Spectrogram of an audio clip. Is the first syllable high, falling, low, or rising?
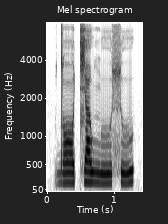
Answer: low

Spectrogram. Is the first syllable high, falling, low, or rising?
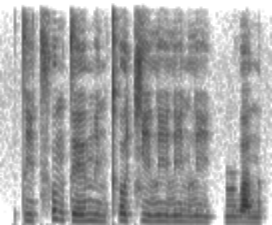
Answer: low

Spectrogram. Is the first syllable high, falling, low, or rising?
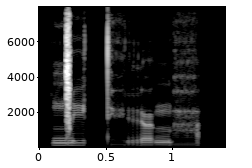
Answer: high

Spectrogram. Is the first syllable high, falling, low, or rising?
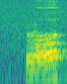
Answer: rising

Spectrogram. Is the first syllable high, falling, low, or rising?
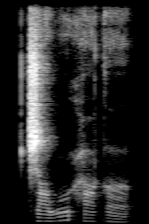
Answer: low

